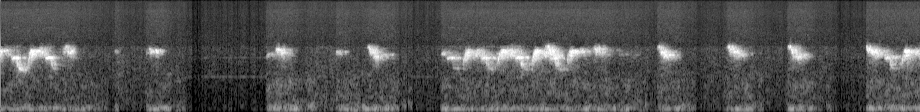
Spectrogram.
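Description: Sparrows, a Carolina wren and chickadees chirp outdoors in spring in short bursts of bright, high twittering, separated by brief quiet gaps, fairly close and clear with no voices.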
